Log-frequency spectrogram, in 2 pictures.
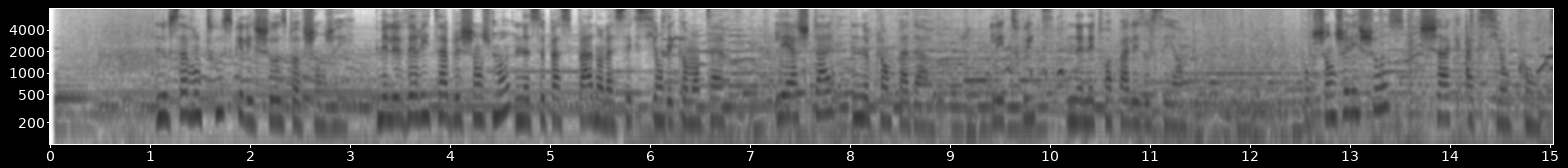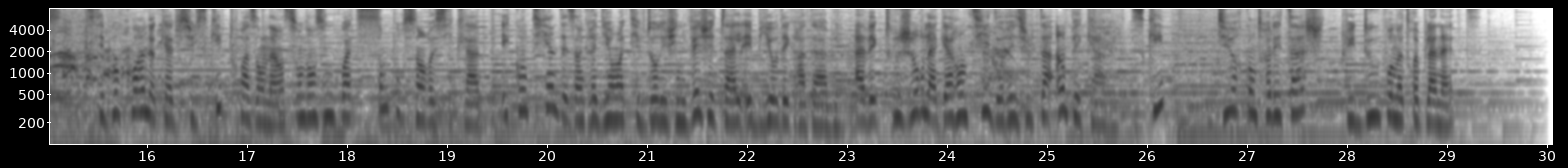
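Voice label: Promotional French; GoLocalise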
